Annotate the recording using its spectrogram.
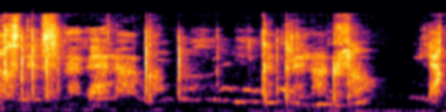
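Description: A woman whispering, with many sharp clicks and taps mixed in.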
